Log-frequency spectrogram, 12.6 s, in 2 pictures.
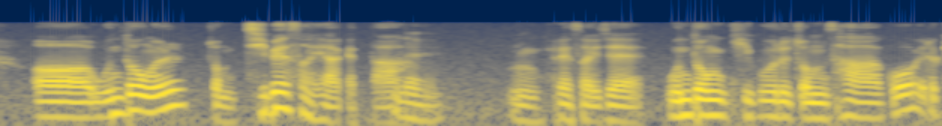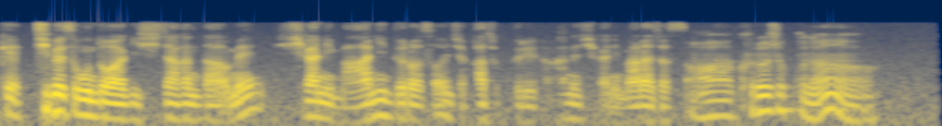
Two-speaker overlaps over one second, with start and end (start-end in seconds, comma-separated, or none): none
